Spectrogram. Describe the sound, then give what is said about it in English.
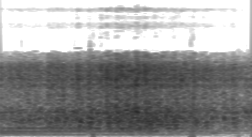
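A steady, continuous mechanical rumble and rushing noise, like a train in motion, fills the whole stretch at an even, moderate level with no voices. “Now they're on a train following the ceremony on their honeymoon.”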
